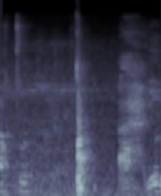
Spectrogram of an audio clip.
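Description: A single sharp knock about a second in, the loudest sound here, with talk before and after it.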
